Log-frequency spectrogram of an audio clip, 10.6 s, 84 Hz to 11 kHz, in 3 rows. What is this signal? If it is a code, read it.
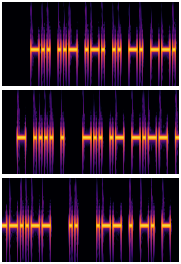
Morse code, heard as a keyed tone, about 22 wpm, 700 Hz. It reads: DURING THE DAY, I WENT
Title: Sentences from Top 1000 Words - Review Part 2 - 22wpm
